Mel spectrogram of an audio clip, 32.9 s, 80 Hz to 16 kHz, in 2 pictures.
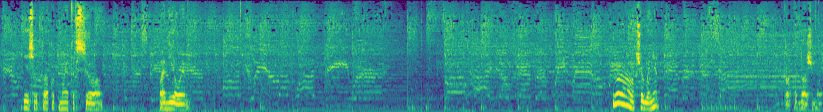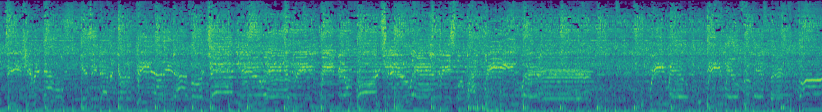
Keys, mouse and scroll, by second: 3.4-8.5 drag, 9.0-14.1 drag, 14.3-18.3 drag, 18.9 space, 23.1-25.0 middle drag, 25.6-29.1 middle drag, 29.2 alt+middle click, 29.7 middle click, 29.9-32.9 drag.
